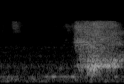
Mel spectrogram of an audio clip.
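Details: Speaker's own mechanical ventilator heard while he talks on a podcast: a soft hum gives way to a rushing hiss of air as the ventilator delivers a breath.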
